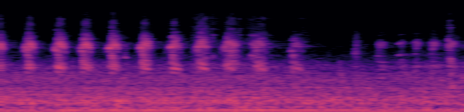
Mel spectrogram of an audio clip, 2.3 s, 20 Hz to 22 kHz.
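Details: At sunset on 8 September 2024, at Rietspruit Game Reserve in South Africa's Lowveld, helmeted guineafowl give a harsh, rapid rattling alarm after spotting a male lion, moving away noisily.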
